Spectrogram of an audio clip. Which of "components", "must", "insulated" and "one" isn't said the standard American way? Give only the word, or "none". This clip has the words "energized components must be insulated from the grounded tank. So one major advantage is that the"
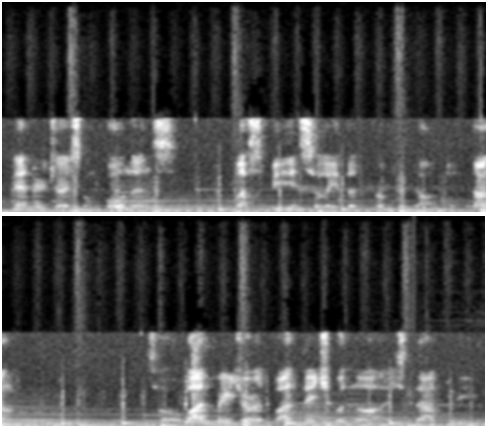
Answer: none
